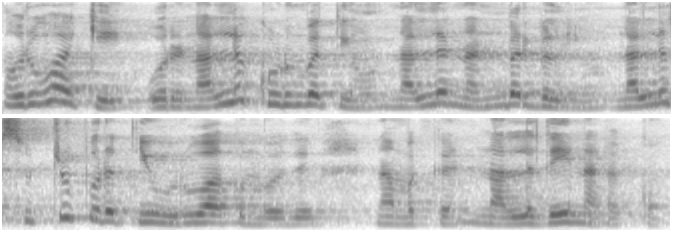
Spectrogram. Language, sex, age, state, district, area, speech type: Tamil, female, 18-30, Tamil Nadu, Salem, rural, spontaneous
